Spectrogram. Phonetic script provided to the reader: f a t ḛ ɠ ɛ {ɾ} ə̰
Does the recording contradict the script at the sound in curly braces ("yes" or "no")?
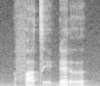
no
